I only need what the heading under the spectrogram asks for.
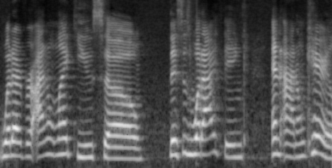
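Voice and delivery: plain

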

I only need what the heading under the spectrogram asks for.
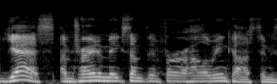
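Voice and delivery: ordinary delivery

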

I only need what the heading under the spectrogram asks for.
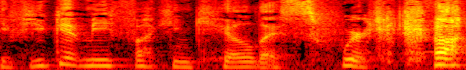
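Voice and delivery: put-on angry whisper. Recounting a scene where he whispers to her, retelling an angry whisper. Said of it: "he's whispering to her that".

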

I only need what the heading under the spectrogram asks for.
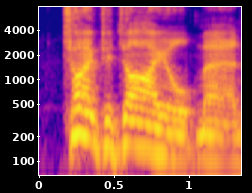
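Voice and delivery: heavily processed robot voice through a speaker system. Describing a game scene, quoting a voice from the speaker system in a robot voice. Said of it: "a heavily augmented voice coming out of the speaker system".

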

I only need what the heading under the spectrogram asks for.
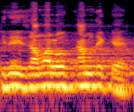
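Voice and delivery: ordinary delivery

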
